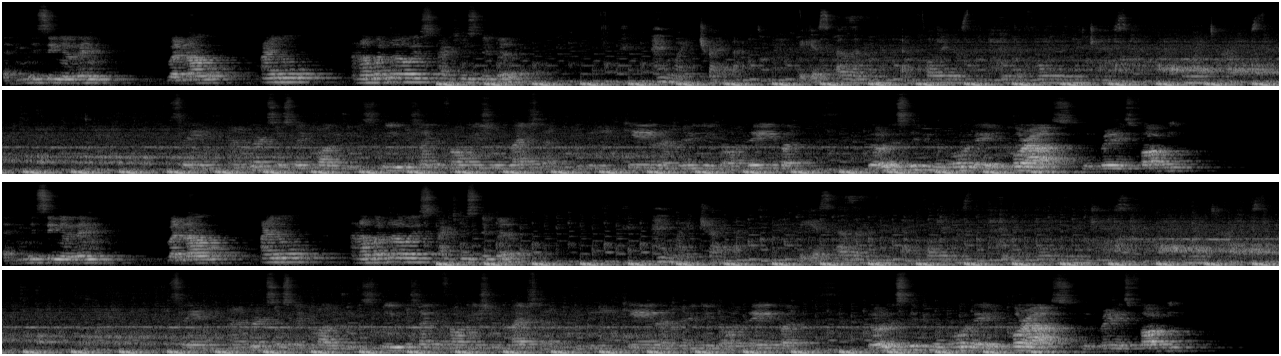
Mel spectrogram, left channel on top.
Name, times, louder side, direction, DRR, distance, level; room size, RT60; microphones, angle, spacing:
voice 1, 0.0-1.0 1.6-2.3 2.6-3.1 3.5-5.2 14.5-20.8 21.4-24.5, equal, 80° right, -4 dB, 1.4 m, -31 dB
sound 1, 4.2-23.1, right 1 dB, 40° right, 0.5 m, -33 dB
voice 2, 6.2-7.4 7.7-9.6 10.0-11.2 11.7-12.4 12.6-13.1, left 2 dB, 35° left, 0 dB, 0.6 m, -41 dB
sound 2, 7.4-20.6 21.0-21.1, equal, 20° right, 1.2 m, -45 dB
3.2 x 3.1 x 3.6 m, 0.83 s
head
